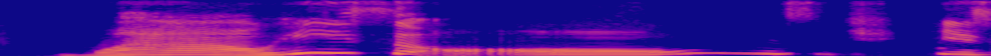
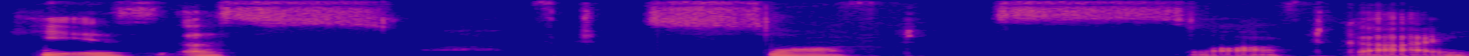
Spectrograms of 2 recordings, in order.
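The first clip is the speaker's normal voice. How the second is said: very soft, slow whisper; breathed with exaggerated delicacy; hushed mock tenderness; 6 semitones lower, 13 dB quieter, much slower than usual. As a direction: stretch it out in a low, barely-there whisper. Hushes to dramatize how soft he is.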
